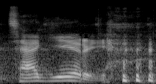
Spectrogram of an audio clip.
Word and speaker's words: tagliere: It's pronounced tagliere, something like that.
